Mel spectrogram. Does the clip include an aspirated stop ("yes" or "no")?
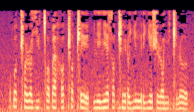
no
